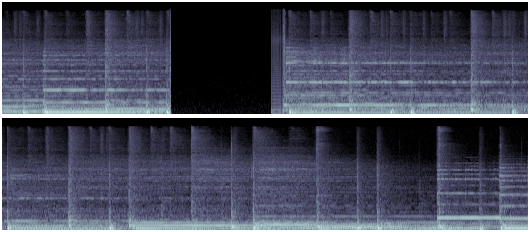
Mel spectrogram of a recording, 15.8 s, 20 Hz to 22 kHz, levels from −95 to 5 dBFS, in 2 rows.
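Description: At 2.52 s a cable gets pulled and plugged in: a pop, then about 1.67 s of near silence, then roughly 0.18 s of 60 Hz mains buzz as only the plug tip makes contact, and a second pop when the sound returns at 4.24 s.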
